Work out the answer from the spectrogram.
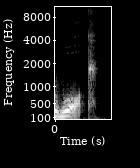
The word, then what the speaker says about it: walk: Learn to walk. So I pronounce this or, walk.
